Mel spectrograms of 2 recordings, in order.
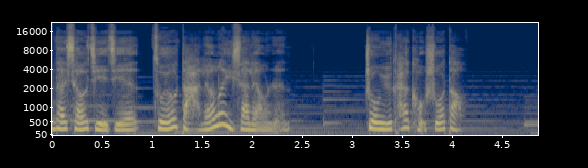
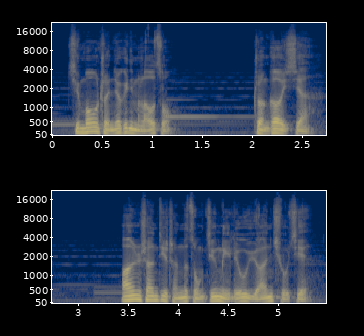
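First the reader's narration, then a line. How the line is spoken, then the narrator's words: Deep, steady voice. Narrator (Chinese): 刘雨安沉声说道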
